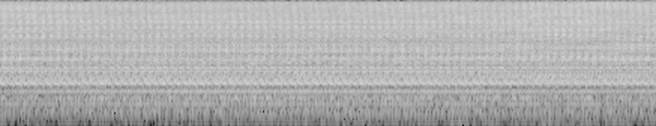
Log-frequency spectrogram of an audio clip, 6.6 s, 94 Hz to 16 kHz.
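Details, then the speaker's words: 1986 Carrier Siesta 6100 BTU window air conditioner running: fast, uneven rattling scrape about twice a second over steady fan roar, like a lawnmower; fan blade striking shroud, something caught inside, still blowing cold air; lower radiator part rusted. "definitely something wrong with it [Music] it sounds like there's something caught inside of it it is blowing cold air all right sounds like a lawnmower"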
